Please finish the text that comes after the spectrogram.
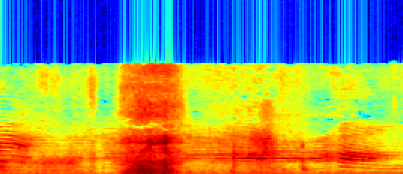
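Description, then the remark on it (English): An agitated cat gives a sharp, breathy hiss, then a thin, wavering growl-yowl, fairly quiet, with a steady low electrical hum underneath. “And oh, she's mad.”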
